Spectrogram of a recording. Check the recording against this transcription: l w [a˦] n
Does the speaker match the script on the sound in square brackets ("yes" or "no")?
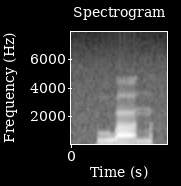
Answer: no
